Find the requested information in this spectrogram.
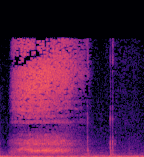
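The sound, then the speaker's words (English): Deep inhalation during meditation, a long, slow, breathy intake of air lasting about a second and a half, followed by two faint clicks. “Inhale deeply”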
